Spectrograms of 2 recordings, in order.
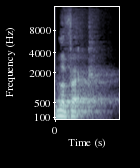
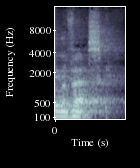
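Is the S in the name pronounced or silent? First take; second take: silent; pronounced. First: The S sound is left silent in the middle. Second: The S sound is pronounced in the middle. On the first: This is the Canadian French way of saying it. "Canada, Levesque" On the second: This is the American way of saying it. "all the Americans, we say Levesque"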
